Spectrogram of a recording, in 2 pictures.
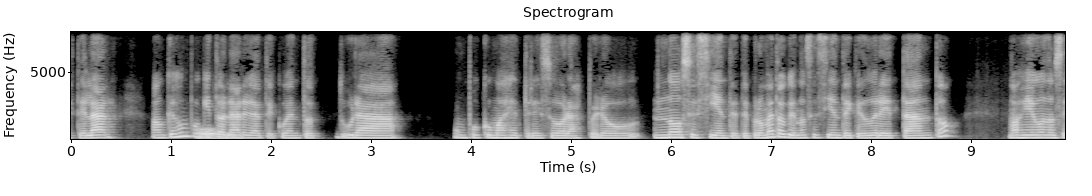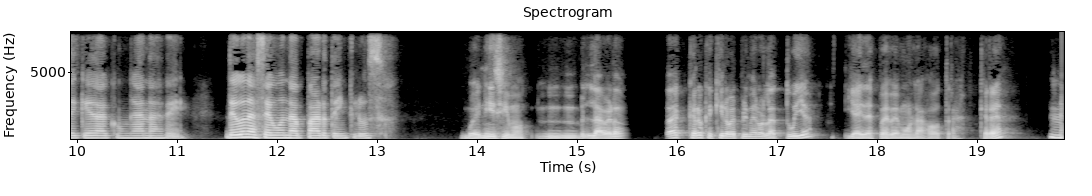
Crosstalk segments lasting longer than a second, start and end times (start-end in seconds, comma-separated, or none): none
